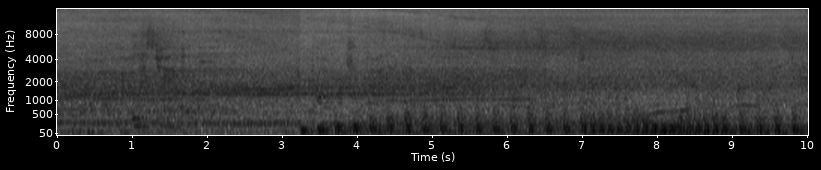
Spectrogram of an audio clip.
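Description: Live electronic dance music through a festival PA, heard from within the crowd: a pulsing bass beat comes in about three seconds in and builds louder, with crowd voices over it.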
